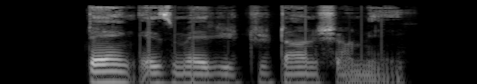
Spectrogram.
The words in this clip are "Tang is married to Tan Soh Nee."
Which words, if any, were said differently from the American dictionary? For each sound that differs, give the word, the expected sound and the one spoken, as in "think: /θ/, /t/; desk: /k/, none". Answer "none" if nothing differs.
soh: /s/, /ʃ/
